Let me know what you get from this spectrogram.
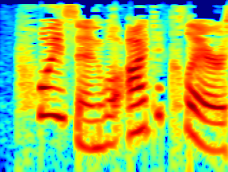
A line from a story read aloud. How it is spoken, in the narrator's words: said Billina indignantly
